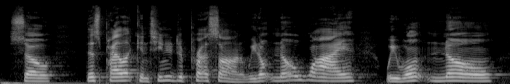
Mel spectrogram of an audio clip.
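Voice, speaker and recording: A man's voice: on the high side, steady tone, a little slow, pushed and bright. A man giving an explanatory commentary like an instructor, teaching emphatically and repeating key points. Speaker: flight instructor and host.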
